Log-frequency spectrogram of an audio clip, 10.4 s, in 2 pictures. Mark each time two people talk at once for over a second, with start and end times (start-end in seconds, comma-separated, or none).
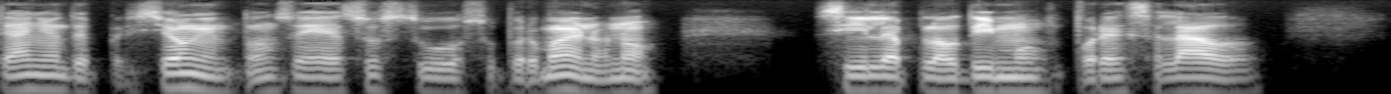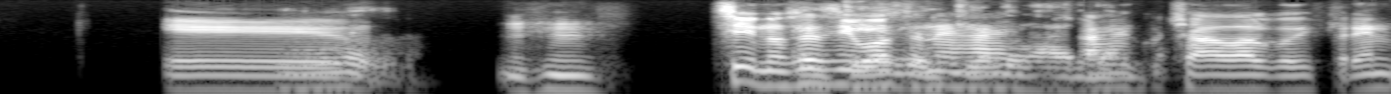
8.2-9.5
